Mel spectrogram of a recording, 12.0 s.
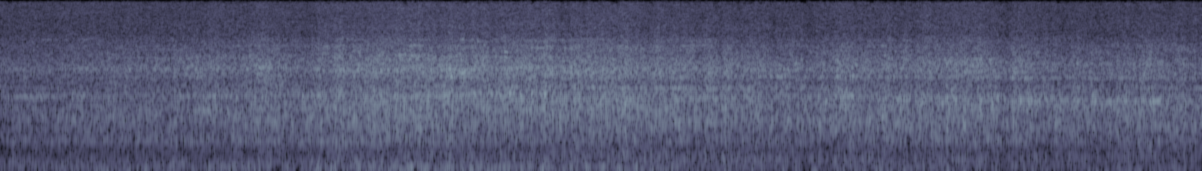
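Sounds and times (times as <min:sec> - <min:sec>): freight train rumbling past: 0:00.0 - 0:12.0
wheels hissing on rail: 0:00.0 - 0:12.0.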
